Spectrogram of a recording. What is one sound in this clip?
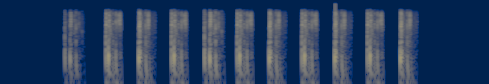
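Footsteps clank on a metal ladder in a steady rhythm.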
